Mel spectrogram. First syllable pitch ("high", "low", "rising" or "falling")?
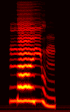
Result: high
